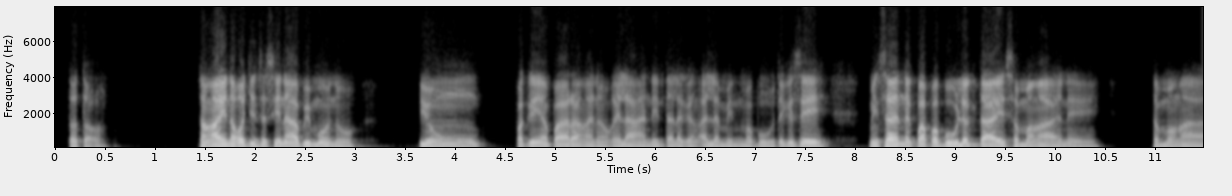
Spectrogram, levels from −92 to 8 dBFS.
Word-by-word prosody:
Totoo. 110 -2 -6 0.9
Sang-ayon 170 +3 +6
ako 170 0 +6
diyan 160 0 -1
sa 160 - 0
sinabi 140 -4 +3
mo 135 -1 0
'no. 120 0 -5 0.6
'Yong 160 0 -1 0.3
'pag 140 +1 -4
ganiyan 140 -1 +1
parang 130 -1 +1
ano, 115 -2 -4
kailangan 120 0 -3
din 120 -1 -5
talagang 115 -1 -4
alamin 115 -1 -4
mabuti 110 0 -5
kasi 145 +1 +1 0.3
minsan 165 +5 +4
nagpapabulag 140 -2 +2
tayo 130 -1 +4
sa 135 - -1
mga 120 -2 -2
ano, 130 - -6
eh, 110 -2 -8 0.6
sa - - -7
mga 125 -1 -4
130 Hz, 145 wpm, -21 LUFS, 120-150 Hz, 0.9 s, Sang-ayon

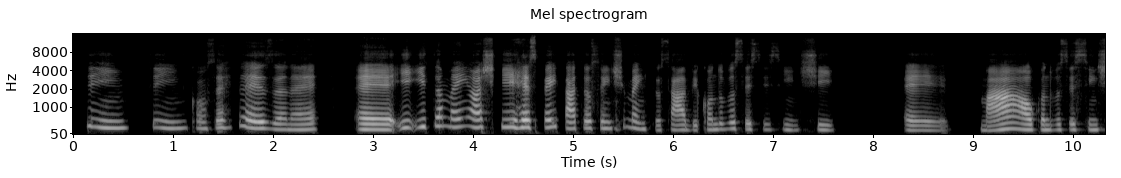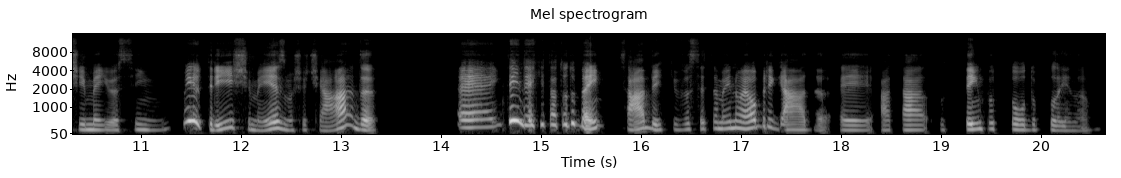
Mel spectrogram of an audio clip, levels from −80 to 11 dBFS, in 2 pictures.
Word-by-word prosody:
Sim, 255 -4 -4 0.3
sim, 245 -2 -8
com 240 -2 -11
certeza, 240 -5 -1
né. 195 +1 -4 0.4
Eh, 195 -2 +4
e 265 +3 -4
e - - 0
também 310 -1 -5
eu 285 - -2
acho 275 0 -1
que 285 -1 -2
respeitar 270 -2 +1
teu 245 +1 -5
sentimento, 235 -4 -9
sabe. 180 -1 -5
Quando 195 +3 -9
você 220 -1 -8
se 200 -1 -21
sentir, 185 -2 -13 0.7
eh, 170 -2 -7 0.3
mal, 195 +4 +3
quando 185 -1 -7
você 190 +1 -10
se 195 - -15
sentir 190 +1 -7
meio 185 -1 -3
assim, 180 +2 -10
meio - - +10
triste 215 +5 -2
mesmo, 185 +2 0
chateada, 180 - 0 0.8
eh, 275 +2 +2
entender 445 +3 +9
que 380 - -4
está 370 -1 -2
tudo 385 +3 +2
bem, 275 -4 +5
sabe. 235 -7 0
Que 195 0 -22
você 205 +3 -12
também 230 +1 -5
não 250 0 0
é 230 +3 +4
obrigada, 95 - -3
eh, 175 -1 -5
a - - -9
estar 180 0 -4
o 185 - -22 0.2
tempo 215 +2 +2
todo 185 -1 -5
plena. 160 -2 -11
210 Hz, 150 wpm, -23 LUFS, 185-260 Hz, 0.8 s, meio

